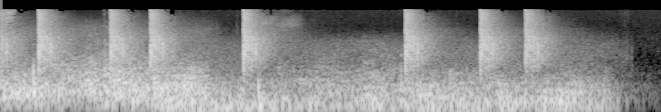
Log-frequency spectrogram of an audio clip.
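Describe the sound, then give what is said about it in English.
A stage thunder-and-lightning effect, demonstrated as a theatrical magic effect: a steady low rumble punctuated by about seven sharp, bright cracks at irregular intervals, loud throughout and then quickly dying away at the end. No one speaks. “First, thunder and lightning together.”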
